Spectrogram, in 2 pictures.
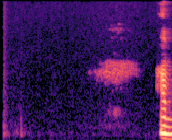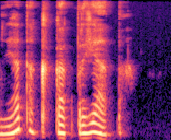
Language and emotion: Russian, positive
